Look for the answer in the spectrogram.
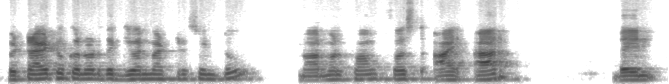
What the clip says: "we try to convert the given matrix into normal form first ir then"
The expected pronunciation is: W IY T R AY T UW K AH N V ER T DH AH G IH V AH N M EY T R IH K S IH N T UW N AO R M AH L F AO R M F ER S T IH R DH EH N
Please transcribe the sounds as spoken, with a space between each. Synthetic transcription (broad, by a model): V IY T R AY T UW K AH N AO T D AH G IH V AH N M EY T R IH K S IH N T UW N AO R M AH L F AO R M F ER S T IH R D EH N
